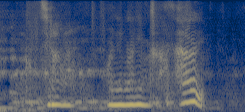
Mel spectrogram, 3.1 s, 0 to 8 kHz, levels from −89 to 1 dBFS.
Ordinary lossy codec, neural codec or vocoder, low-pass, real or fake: none; codec, 16 kHz, 2 kbps, FreqCodec, smaller model; none; fake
